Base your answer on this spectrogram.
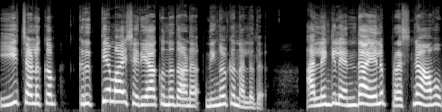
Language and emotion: Malayalam, angry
